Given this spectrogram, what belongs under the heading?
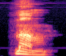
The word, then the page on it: mum: Australian English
